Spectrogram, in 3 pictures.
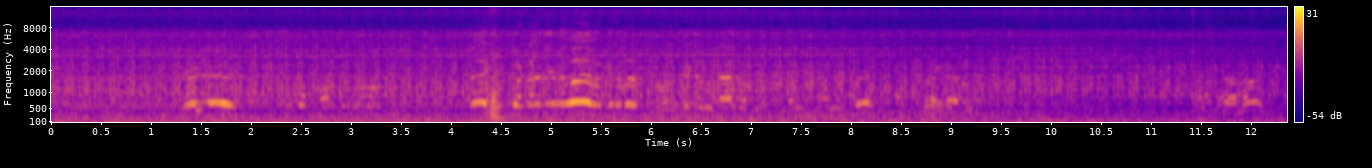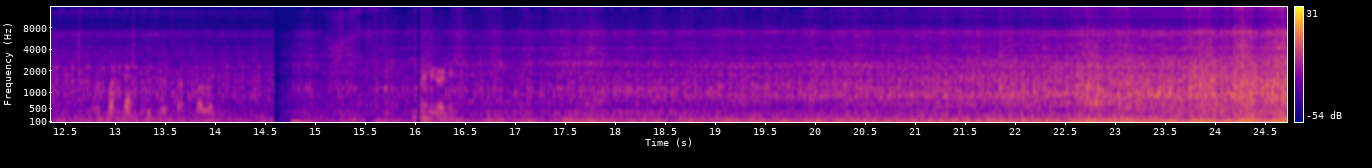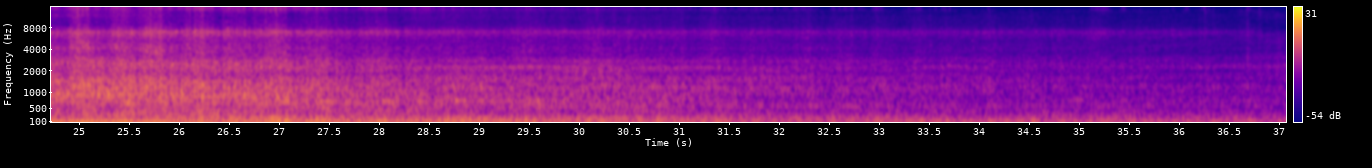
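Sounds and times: tractor diesel engine passing: 0.0s - 37.0s.

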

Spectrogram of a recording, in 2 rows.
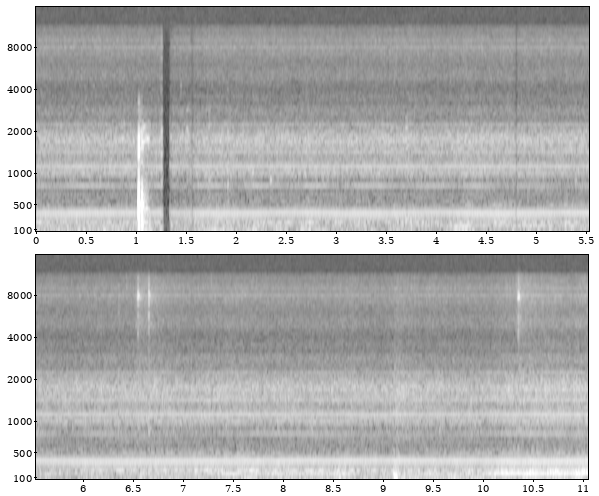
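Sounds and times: faint electrical hum: 0.0s - 11.0s
tiny clicks: 6.5s - 6.8s.

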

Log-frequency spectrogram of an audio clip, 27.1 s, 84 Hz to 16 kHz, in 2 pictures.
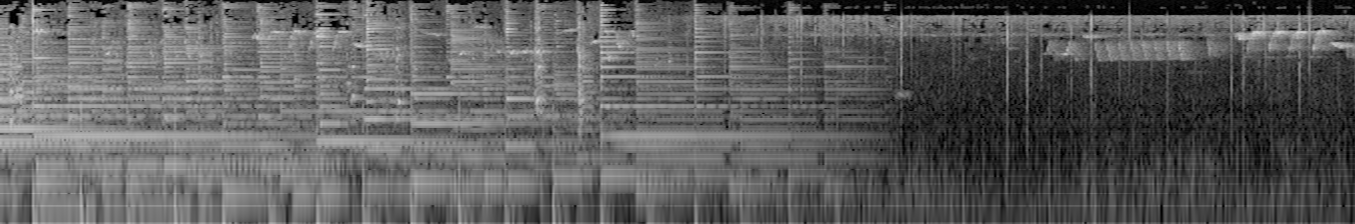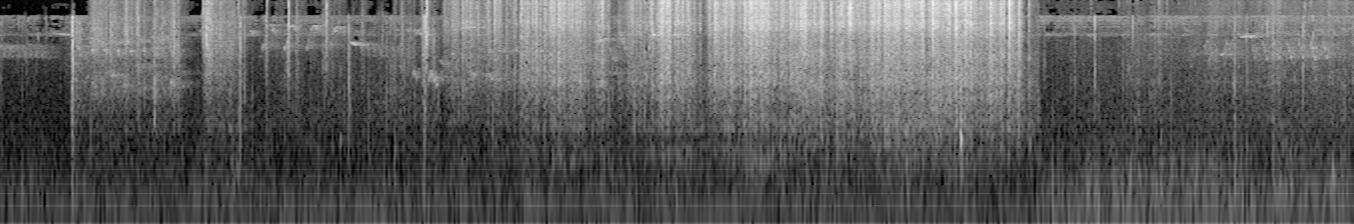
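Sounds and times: aluminium foil crinkling: 14.3s - 24.0s
bird chirping: 14.4s - 22.4s.

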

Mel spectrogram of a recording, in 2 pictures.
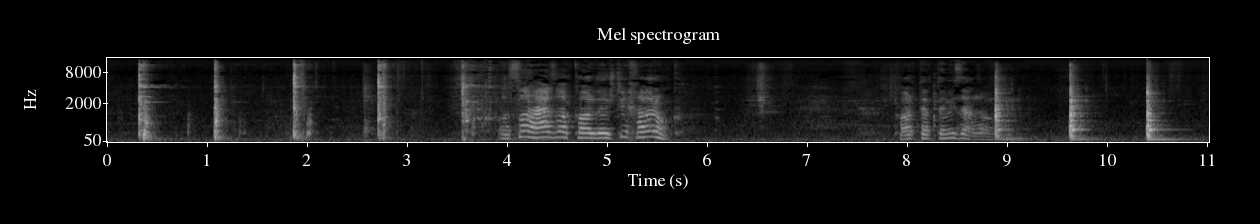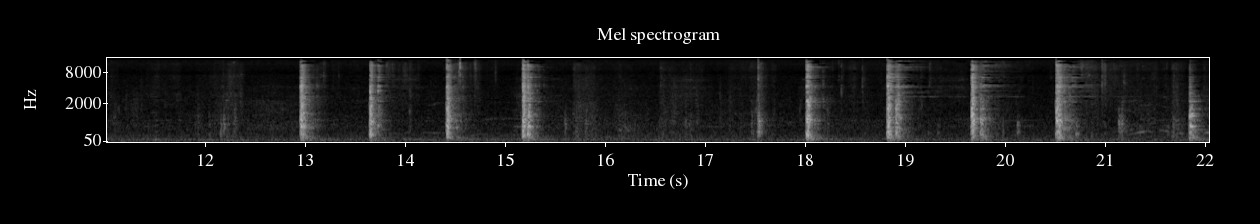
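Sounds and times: sledgehammer striking stone: 0.3s - 3.9s, 8.9s - 10.8s, 12.9s - 15.5s, 18.0s - 21.2s, 21.8s - 22.0s.

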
